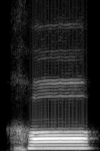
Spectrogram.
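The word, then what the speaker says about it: خ: এই হরফটির নাম খ। খ অল্প টান, কণ্ঠনালীর শেষ ভাগ হতে এটা উচ্চারণ হয়, ঠিক আছে।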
